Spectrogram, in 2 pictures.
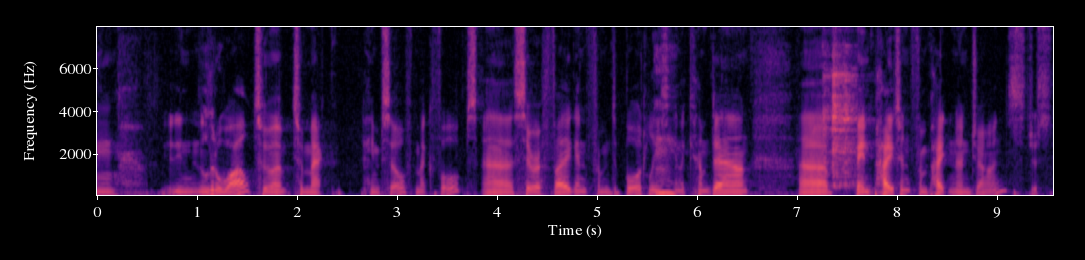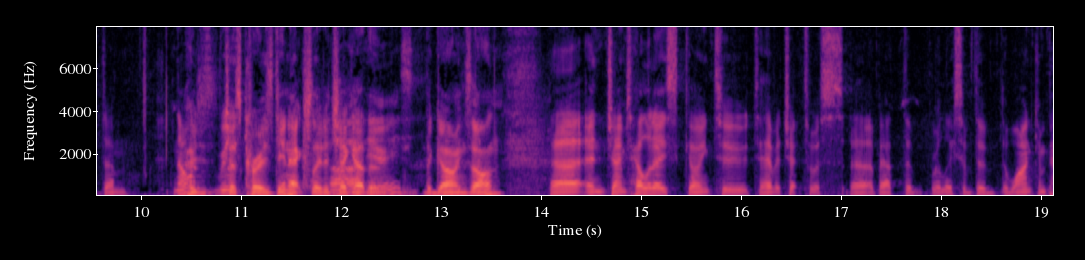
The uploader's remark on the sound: Healesville OB. Host a fun filled Outside Broadcast from the Graceburn Wine Room in Healesville.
